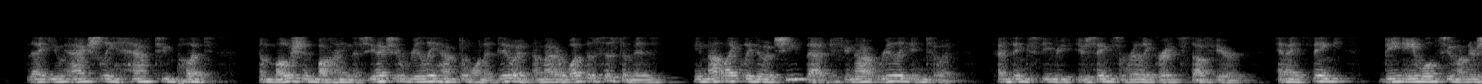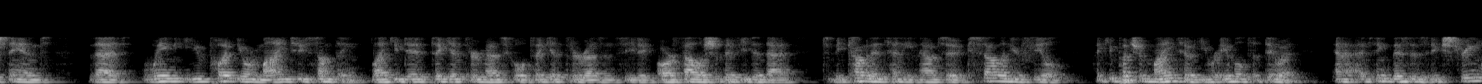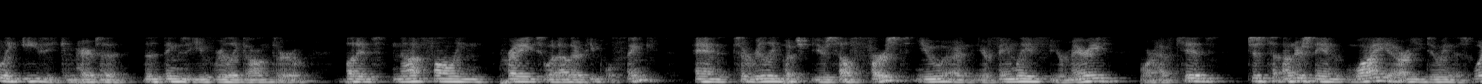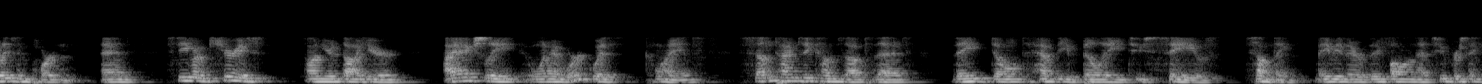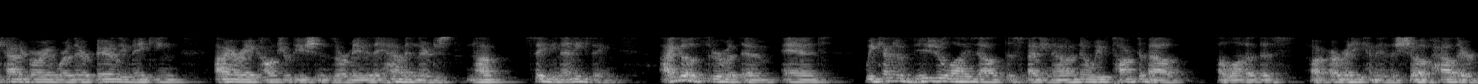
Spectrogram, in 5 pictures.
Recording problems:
off-mic speech; far
high frequencies cut off; severe; nothing above 3.5 kHz
room echo; slight; dies away in 0.3 s

